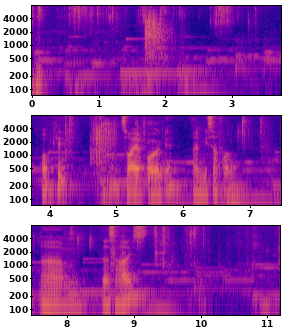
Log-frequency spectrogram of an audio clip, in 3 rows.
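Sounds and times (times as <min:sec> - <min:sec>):
speech: 0:00.1 - 0:00.3, 0:03.9 - 0:04.4, 0:05.1 - 0:09.3
three twenty-sided dice rolling: 0:00.6 - 0:03.4.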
